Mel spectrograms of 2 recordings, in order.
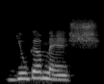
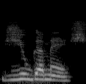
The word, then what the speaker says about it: Gilgamesh: E esse é o épico de um cara chamado Gilgamesh, ou Gilgamesh, né? Dependendo de como a gente pronuncia o nome dele.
